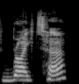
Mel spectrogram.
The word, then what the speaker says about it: Rytr: And then another one is Writer, budget friendly and suitable for small scale projects or beginner. And that's spelled R-Y-T-R. – Yeah, check the spelling. Often these are little play on words. So yeah, Writer.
